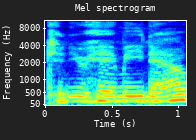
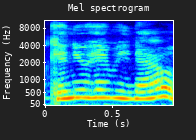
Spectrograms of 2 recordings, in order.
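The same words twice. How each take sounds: First: It is said fairly quietly. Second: It is said loudest of all.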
